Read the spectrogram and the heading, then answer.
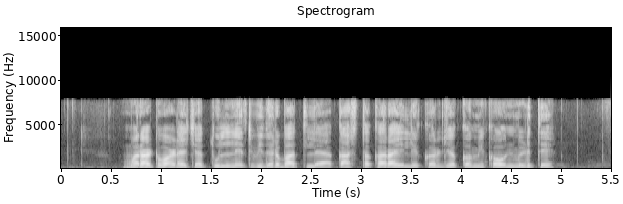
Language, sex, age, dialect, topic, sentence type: Marathi, male, 18-24, Varhadi, agriculture, question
